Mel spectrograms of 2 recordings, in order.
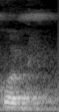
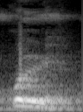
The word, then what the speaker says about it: could: क्या पढ़ते हैं कैन, इसको क्या पढ़ते हैं कुड, क्या पढ़ते हैं कुड, ना कि कुल्ड। कुल्ड नहीं करना है। अक्सर कई लोग इसको क्या पढ़ देते हैं, एल साइलेंट होता है उसमें, कुड डायरेक्ट पढ़ा जाता है। कई लोग पढ़ देते हैं कुल्ड, मतलब कुल्ला वो का आ रहा हो, तो कुड पढ़ेंगे इसको।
